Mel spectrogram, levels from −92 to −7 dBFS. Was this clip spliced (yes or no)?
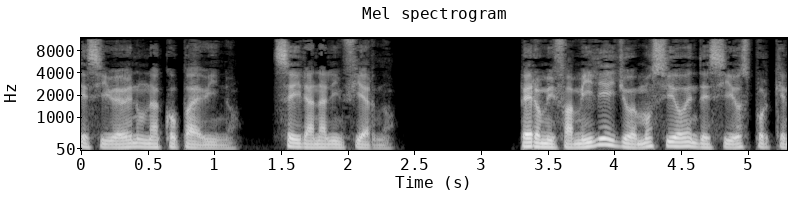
no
